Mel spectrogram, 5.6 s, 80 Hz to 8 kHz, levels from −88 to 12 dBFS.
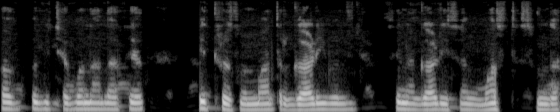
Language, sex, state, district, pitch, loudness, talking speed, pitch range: Halbi, male, Chhattisgarh, Bastar, 160 Hz, -19 LUFS, 160 wpm, 150-165 Hz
